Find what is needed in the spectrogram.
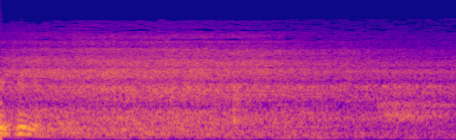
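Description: A man's short laugh, trailing into a long breathy exhale that holds for about a second and then fades.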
